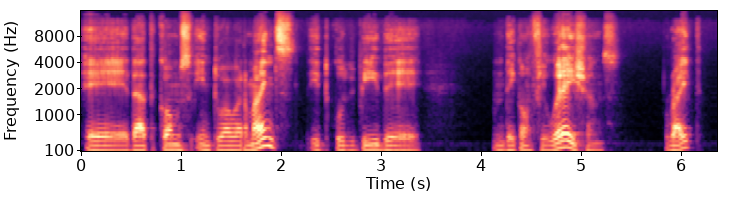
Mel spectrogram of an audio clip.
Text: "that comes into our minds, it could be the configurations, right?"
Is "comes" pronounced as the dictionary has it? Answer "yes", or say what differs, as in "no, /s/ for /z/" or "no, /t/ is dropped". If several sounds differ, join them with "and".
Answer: no, /s/ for /z/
